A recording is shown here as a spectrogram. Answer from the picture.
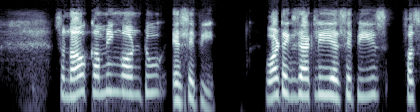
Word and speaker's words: SAP: It is called SAP and it should be pronounced as SAP only.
